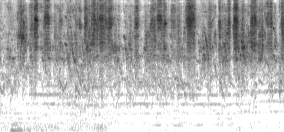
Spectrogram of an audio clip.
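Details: A group of budgerigars at a seed mix chatter loudly with sharp high chirps and grating squawks in quick pulses, a brief low thump near the start.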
